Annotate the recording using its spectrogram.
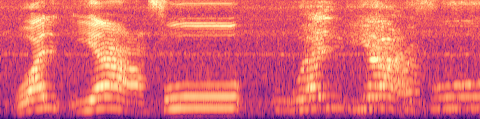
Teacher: یہاں پہ فا کے بعد واو مدہ ہے، اس کی مقدار پوری کریں گے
